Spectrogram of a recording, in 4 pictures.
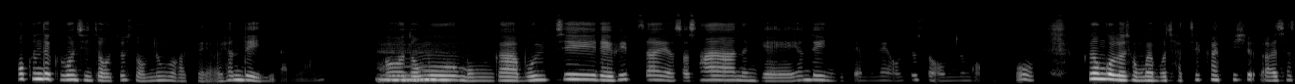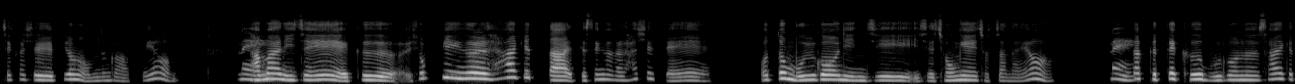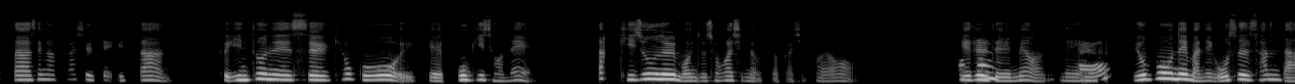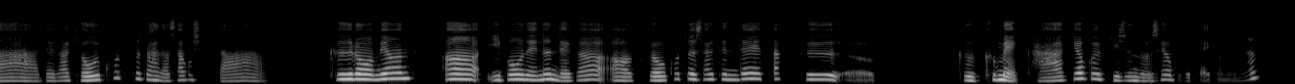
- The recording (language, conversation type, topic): Korean, advice, 쇼핑 스트레스를 줄이면서 효율적으로 물건을 사려면 어떻게 해야 하나요?
- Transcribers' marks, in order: other background noise; tapping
